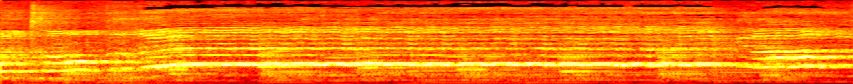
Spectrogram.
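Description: A woman singing live, holding one long high note for about three seconds, over piano and double bass.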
